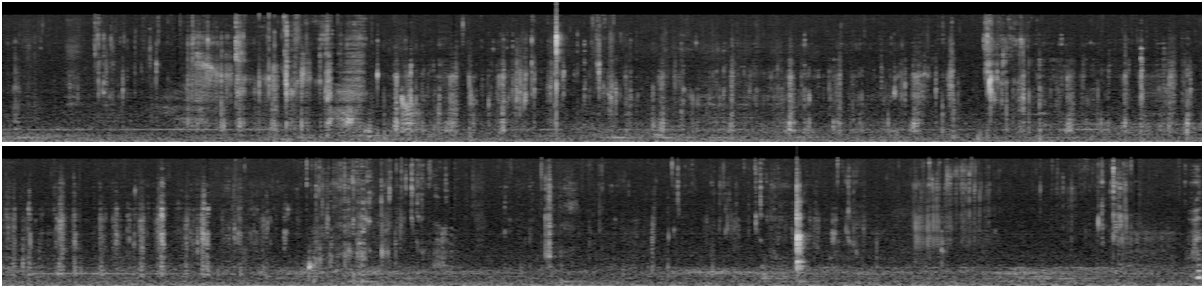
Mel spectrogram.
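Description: Close-miked chewing and biting of king crab leg meat, with scattered sharp clicks throughout.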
